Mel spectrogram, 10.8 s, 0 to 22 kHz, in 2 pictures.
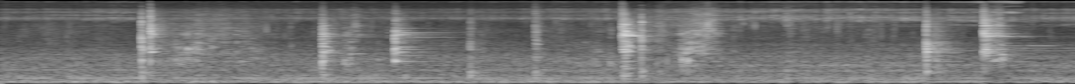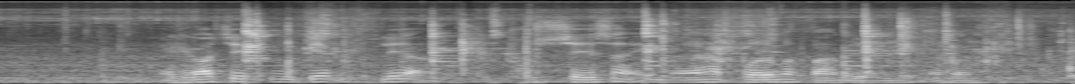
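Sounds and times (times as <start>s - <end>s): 
metal kitchenware clanking and scraping on a stovetop: 0.7s - 10.7s
speech: 6.2s - 10.5s.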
